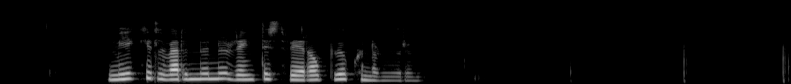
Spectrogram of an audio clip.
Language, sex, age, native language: Icelandic, female, 30-39, Icelandic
